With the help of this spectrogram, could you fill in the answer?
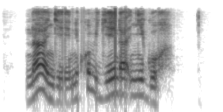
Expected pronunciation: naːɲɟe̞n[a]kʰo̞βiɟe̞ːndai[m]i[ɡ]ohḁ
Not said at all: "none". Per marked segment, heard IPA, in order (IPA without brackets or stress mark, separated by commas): i, ɲ, ɡ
